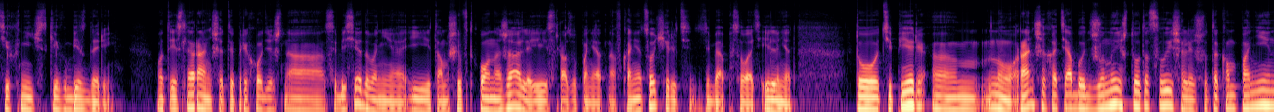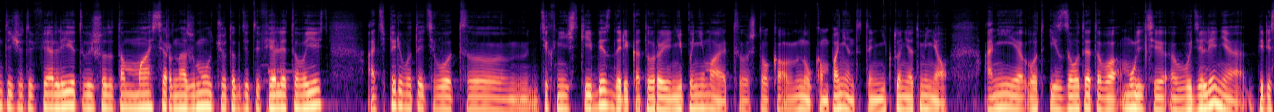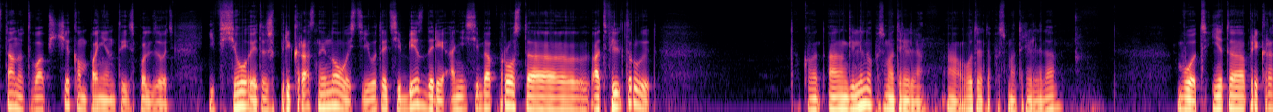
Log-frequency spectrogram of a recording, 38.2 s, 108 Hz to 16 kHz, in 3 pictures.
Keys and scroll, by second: 36.1 Escape.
